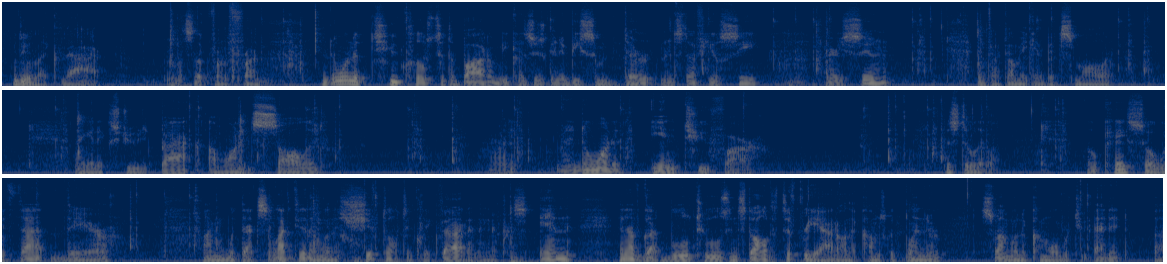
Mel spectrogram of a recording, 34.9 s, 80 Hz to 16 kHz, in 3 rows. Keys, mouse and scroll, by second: 1.6 KP_1, 2.5 shift+middle click, 3.0 scroll up 1, 4.0 click, 4.0-4.7 scroll up 1, 6.8 scroll down 1, 7.0 middle click, 7.9 shift+middle click, 9.2 middle click, 9.7 s, 10.4 middle click, 12.4 e, 14.0 Tab, 14.2 middle click, 15.9-17.0 scroll down 2, 16.1 middle click, 17.0-17.6 scroll up 2, 17.2 middle click, 19.0 click, 20.5 middle click, 21.1-21.4 scroll down 2, 21.4 middle click, 24.1 click, 24.6 middle click, 26.1 shift+middle click, 26.8 shift+click, 28.3 n, 34.0 click.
